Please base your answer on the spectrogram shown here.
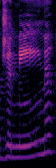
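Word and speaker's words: Jah9: She pronounces her name Janine, J-A-9.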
